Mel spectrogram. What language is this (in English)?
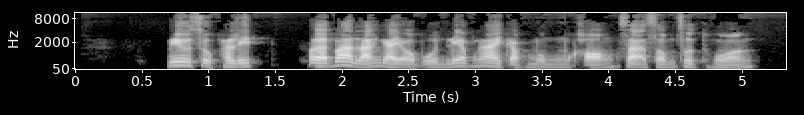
Thai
